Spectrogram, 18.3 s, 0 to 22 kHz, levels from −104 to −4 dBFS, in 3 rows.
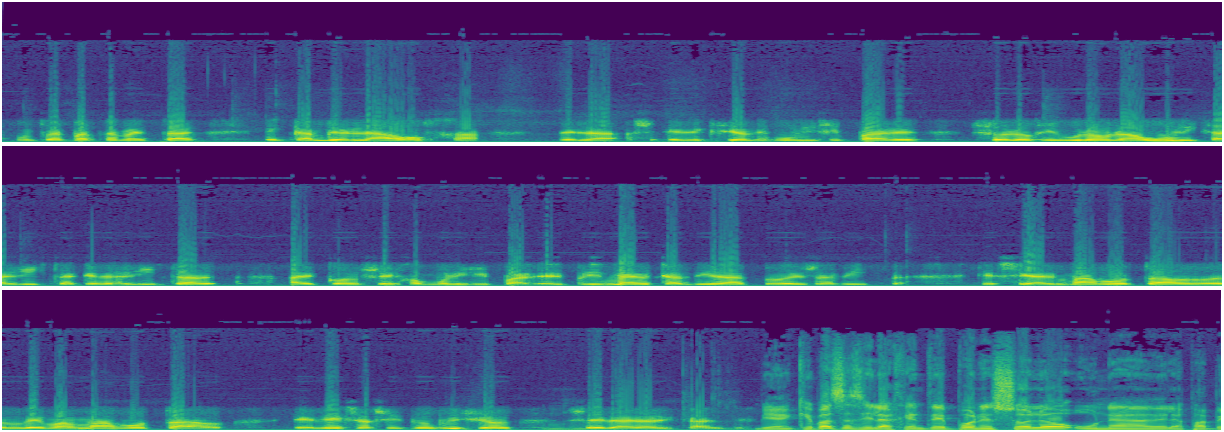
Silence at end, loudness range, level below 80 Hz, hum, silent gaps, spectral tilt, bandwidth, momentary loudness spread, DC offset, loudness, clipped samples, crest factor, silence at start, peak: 0 s; 2 LU; -46 dBFS; none; none; -4.5 dB/octave; 14.5 kHz; 9 LU; under 0.1%; -14 LUFS; under 0.1%; 12 dB; 0.05 s; -2 dBFS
